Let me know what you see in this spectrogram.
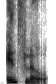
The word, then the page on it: inflow: Indian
